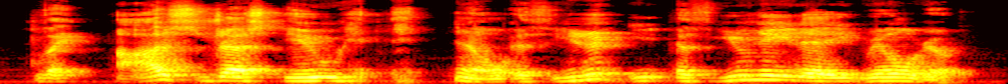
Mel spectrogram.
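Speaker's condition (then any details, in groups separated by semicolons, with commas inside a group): Cerebral palsy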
